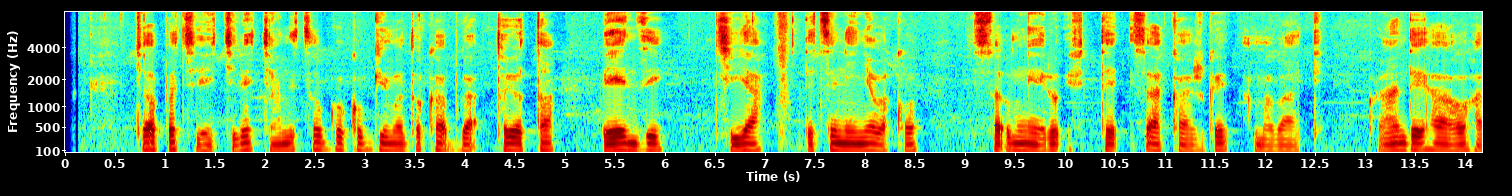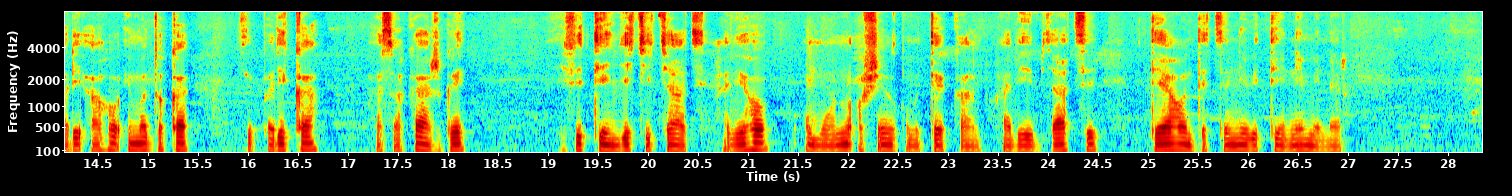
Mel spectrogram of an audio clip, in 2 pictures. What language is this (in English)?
Kinyarwanda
